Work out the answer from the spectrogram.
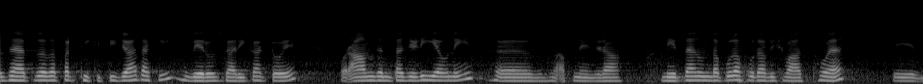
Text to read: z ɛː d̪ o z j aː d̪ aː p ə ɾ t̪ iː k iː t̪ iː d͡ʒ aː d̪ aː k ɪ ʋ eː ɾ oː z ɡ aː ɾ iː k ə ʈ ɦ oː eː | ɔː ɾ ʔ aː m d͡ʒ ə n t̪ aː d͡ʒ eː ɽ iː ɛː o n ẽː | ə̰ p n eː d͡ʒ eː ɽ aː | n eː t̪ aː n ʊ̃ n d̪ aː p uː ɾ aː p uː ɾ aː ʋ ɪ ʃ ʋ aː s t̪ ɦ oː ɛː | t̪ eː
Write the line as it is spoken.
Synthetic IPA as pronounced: z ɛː t̪ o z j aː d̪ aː p ə ɾ t̪ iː k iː t̪ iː d͡ʒ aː t̪ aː k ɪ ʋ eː ɾ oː z ɡ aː ɾ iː k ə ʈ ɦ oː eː | ɔː ɾ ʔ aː m d͡ʒ ə n t̪ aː d͡ʒ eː ɽ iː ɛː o n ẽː | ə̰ p n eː d͡ʒ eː ɽ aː | n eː t̪ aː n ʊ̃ n d̪ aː p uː ɾ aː p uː ɾ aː ʋ ɪ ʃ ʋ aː s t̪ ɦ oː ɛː | t̪ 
